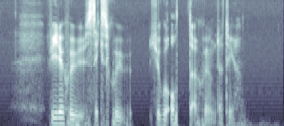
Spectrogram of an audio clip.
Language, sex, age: Swedish, male, 16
